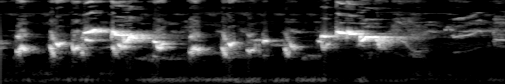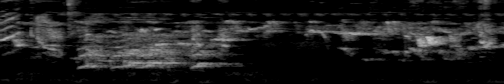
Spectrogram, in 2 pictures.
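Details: Sooty-headed bulbul giving a 'ngeroll mbonang' song: about three seconds of loud, quick, bubbly fluty notes, then quieter scattered chirps and lower warbling notes fading out.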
